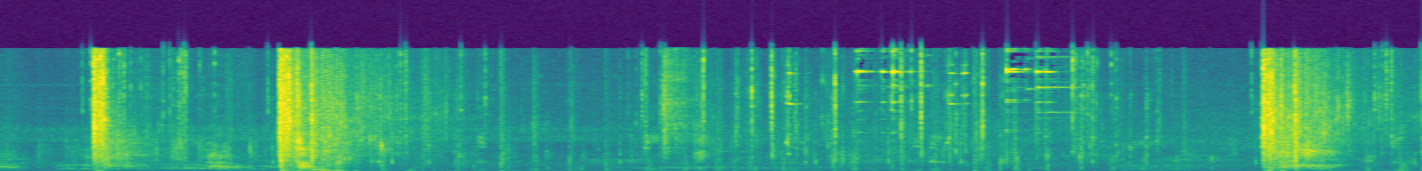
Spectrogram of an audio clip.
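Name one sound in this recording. A revolver fires loud, sharp shots that echo outdoors.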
